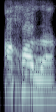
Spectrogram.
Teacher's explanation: আচ্ছা হামজা জবর আ খ জবর খ লা জবর জাল জাল জবর জা তাহলে আখ আখ আখ লা টান কিন্তু হয়ে গেছে, হরকতের উচ্চারণ এই জবরদের পেশকে হরকত বলে, হরকতের উচ্চারণ তাড়াতাড়ি করতে হবে, আখাজা, কোনো টান হবে না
